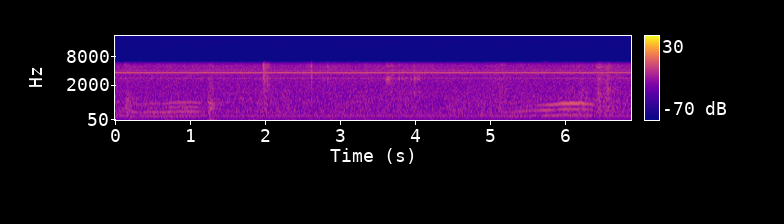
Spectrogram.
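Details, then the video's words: Midnight, a chubby house cat, asleep and snoring in a home basement, gives two thin whistling breaths that rise gently in pitch, one at the start and one near the end, over a constant low hum. "snore baby"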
